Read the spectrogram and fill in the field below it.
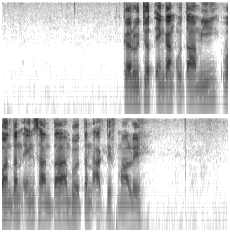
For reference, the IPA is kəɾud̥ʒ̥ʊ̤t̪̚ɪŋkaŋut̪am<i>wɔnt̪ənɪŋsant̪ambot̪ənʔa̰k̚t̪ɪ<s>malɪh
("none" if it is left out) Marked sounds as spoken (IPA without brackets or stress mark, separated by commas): i, f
